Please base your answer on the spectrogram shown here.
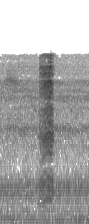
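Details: Common grackle baby calling while being fed by a parent, recorded on a bird camera. A single short, harsh, raspy squawk lasts about a fifth of a second against a steady background hiss.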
